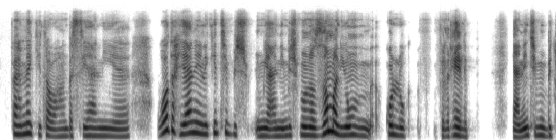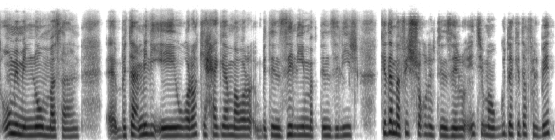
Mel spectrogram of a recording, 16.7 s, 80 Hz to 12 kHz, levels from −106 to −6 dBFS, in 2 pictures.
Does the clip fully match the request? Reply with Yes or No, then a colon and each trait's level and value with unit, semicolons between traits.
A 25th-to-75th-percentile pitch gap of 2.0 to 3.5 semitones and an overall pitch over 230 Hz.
No: average, 2.9 semitones; high, 195 Hz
